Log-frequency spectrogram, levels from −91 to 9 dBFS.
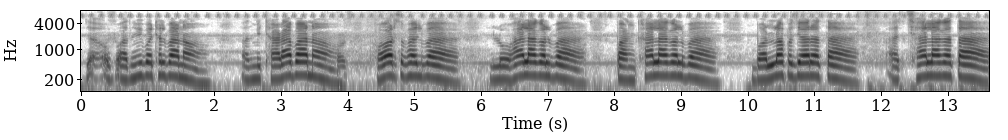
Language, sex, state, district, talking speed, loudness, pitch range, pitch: Bhojpuri, male, Uttar Pradesh, Deoria, 90 wpm, -16 LUFS, 200-245 Hz, 225 Hz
